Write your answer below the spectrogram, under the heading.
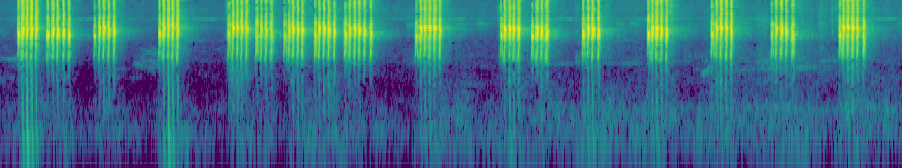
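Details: Javan tesia singing: loud, high buzzy bursts repeated in quick clusters of two to four notes, with brief silent gaps between groups, faint background murmur.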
